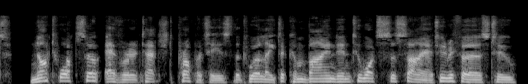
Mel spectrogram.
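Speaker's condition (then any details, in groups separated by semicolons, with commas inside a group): No condition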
